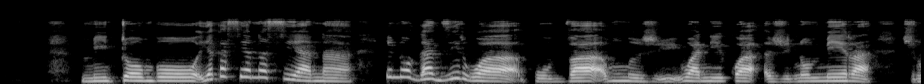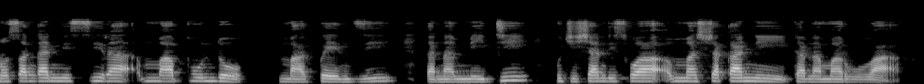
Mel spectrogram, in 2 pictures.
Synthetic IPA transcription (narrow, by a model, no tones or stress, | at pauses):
mito̞mbo̞jakasijanasijana | ino̞ɡʱad͡zirwakub͡vamuʐiwanikwaʐino̞mera | ʐ̥ino̞saŋɡanisiɾamapundo̞ | makwe̞nzi | kanamiti | kut͡ʃiʃandiswamaʃakanikanamaruːʋa̰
